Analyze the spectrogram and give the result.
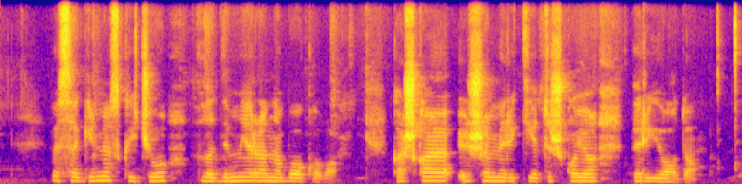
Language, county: Lithuanian, Alytus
